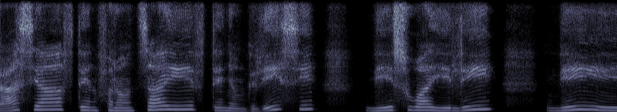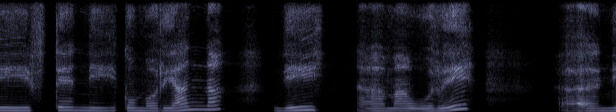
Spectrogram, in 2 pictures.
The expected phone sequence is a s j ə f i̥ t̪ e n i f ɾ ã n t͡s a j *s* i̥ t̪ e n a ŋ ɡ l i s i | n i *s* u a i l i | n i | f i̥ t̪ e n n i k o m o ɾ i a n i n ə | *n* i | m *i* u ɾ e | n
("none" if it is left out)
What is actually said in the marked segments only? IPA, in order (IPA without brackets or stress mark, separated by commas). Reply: f, s, n, a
